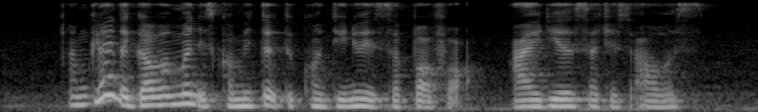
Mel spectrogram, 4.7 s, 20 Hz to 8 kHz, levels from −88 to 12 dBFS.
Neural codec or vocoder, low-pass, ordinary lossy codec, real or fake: none; 7.2 kHz; none; real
